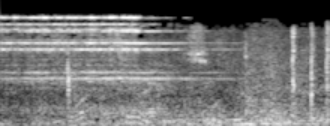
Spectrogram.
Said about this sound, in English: The phone ringing. When the phone starts ringing.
